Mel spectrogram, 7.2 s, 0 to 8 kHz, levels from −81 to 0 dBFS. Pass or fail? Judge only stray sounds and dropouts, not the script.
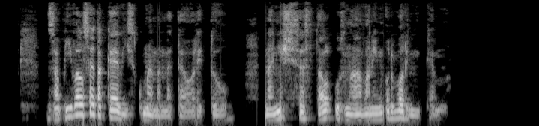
pass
